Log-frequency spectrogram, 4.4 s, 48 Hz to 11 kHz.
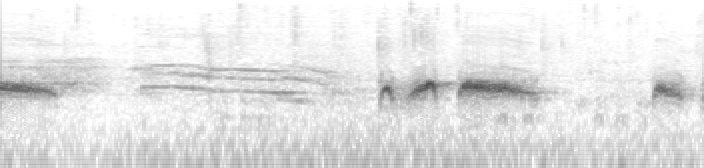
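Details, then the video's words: Old spotted dove, said to be more than thirty years of age, giving brief hollow coos. A thin whistled sound drifts in before the coos resume near the end. "CU GÁY CỤ hơn 30 năm tuổi"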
